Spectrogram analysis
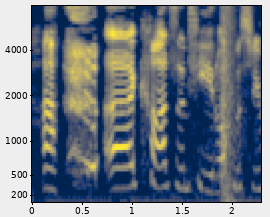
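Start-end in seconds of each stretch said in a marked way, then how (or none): none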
